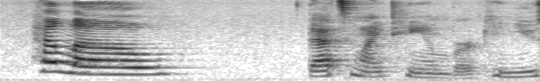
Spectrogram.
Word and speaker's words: timbre: So the cool thing about a woodwind quintet is that there's a bunch of different timbre. Can you say timbre? Timbre. Timbre. It's spelled like it's a funny word.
